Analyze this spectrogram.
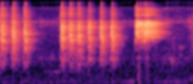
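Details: Spiderhunter singing in short bursts of sharp, high chipping notes, three quick notes, a pause, then a run of six evenly spaced notes, ending in a longer, harsher squeaky note.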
